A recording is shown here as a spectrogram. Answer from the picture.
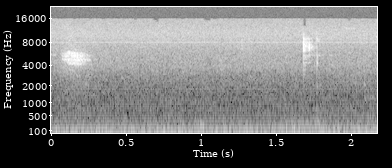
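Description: Near silence: faint room tone with two small clicks, one just after the start and one near the end.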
